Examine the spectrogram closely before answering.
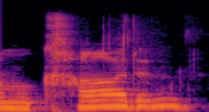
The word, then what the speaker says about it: Muqaddim: So we'll repeat Ya Muqaddim Ya Mu'akhkhir. So the stress is in the middle syllable each time.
